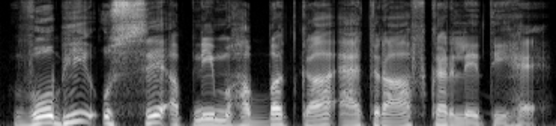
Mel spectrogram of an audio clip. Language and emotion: Urdu, neutral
